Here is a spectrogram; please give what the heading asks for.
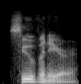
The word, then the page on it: souvenir: American English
